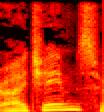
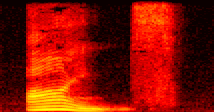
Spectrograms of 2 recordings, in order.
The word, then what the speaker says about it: Ijames: James or I. James? Or do we know how to pronounce it? – I saw something that said it's pronounced Imes. – Imes, but, okay. – But I have no idea. – It's spelled capital I-J-A-M-E-S.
